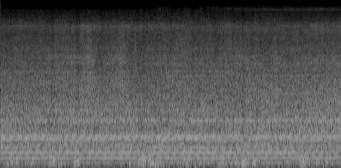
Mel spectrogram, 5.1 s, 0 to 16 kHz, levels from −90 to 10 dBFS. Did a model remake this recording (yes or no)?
no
